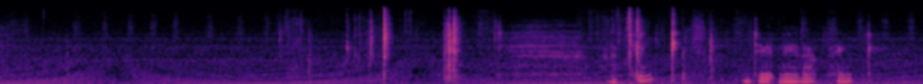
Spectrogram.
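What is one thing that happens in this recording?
A marker pen scratches softly across paper.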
